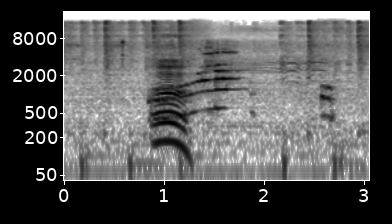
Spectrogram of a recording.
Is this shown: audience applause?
no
